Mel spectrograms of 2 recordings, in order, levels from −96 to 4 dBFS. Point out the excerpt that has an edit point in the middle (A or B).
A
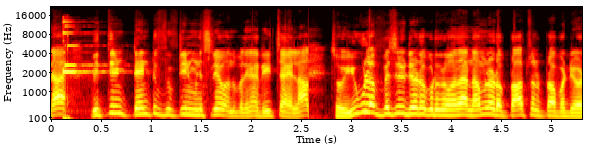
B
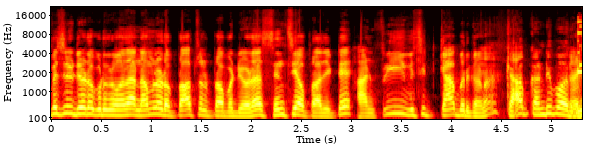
B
